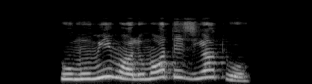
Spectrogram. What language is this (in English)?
Pashto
